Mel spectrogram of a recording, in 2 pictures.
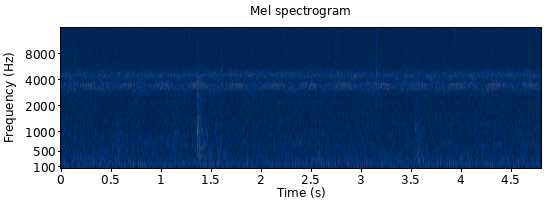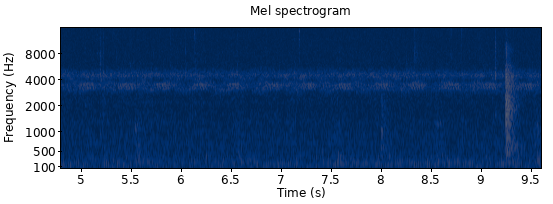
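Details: Midnight insect chorus at the end of summer, September 2020, Yurihama, Tottori, Japan: steady high-pitched whirring trill without breaks, a few faint pops of burning wood, and one louder crackle near the end.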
